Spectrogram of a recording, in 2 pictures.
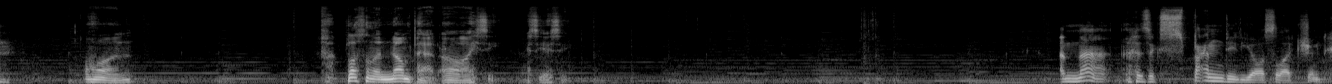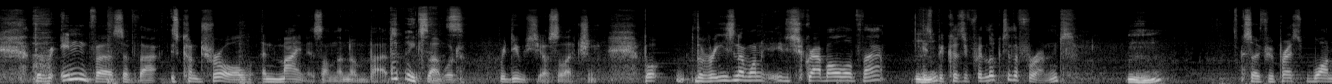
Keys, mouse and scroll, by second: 4.0-4.8 scroll up 1, 5.1 scroll down 1, 5.8 scroll up 1, 7.0 KP_3, 8.7 ctrl+KP_Add, 25.8 KP_1.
